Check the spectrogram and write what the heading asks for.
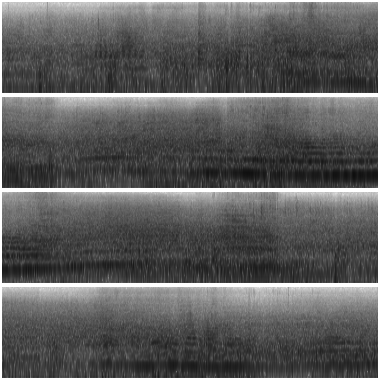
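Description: Historic racing cars' engines passing one after another through a corner, with a string of engine notes dropping off and climbing again as the drivers lift, change gear and accelerate. The loudest pass comes about halfway through.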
